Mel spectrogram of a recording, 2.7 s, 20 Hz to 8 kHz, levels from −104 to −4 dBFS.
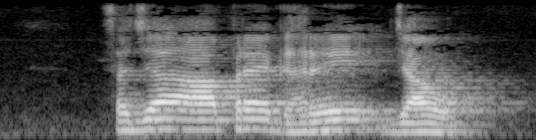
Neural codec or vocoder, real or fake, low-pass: none; real; 7.2 kHz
